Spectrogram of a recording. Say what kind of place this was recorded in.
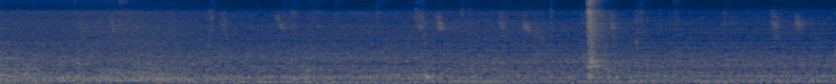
residential area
